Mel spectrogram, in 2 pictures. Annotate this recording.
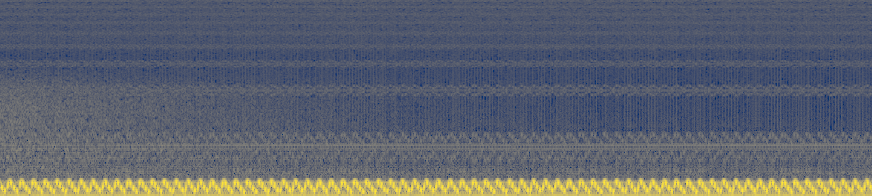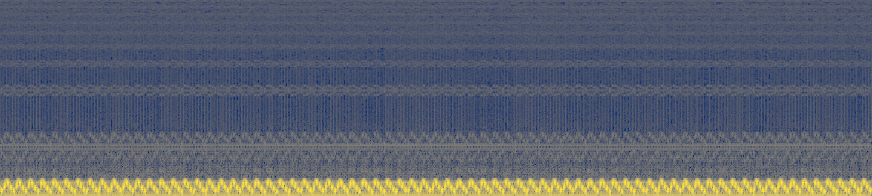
wobbling sound, spaceship
electric, engine, fx, motor, sci-fi, spaceship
